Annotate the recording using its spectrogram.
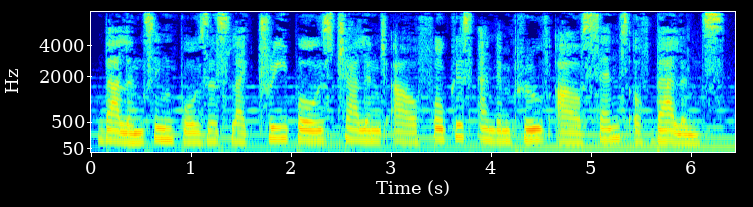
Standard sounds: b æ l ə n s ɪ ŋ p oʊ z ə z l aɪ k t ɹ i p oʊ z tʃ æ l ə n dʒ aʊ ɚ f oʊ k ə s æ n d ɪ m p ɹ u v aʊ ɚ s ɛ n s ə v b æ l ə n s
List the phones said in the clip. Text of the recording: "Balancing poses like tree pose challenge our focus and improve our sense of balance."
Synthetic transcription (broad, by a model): b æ l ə n s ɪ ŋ p oʊ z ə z l aɪ k t ɹ i p oʊ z tʃ æ l ə n dʒ aʊ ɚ f oʊ k ə s æ n d ɪ m p ɹ u v aʊ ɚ s ɛ n s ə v b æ l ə n s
